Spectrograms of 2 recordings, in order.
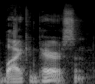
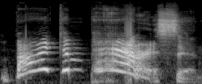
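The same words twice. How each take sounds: First: It is said in a plain, natural voice. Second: It is said in a put-on character voice.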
